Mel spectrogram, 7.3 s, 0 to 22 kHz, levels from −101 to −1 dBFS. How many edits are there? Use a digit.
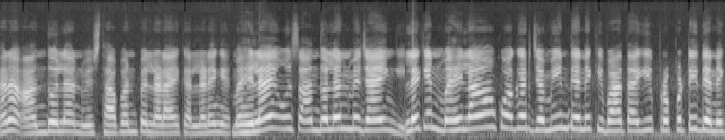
2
